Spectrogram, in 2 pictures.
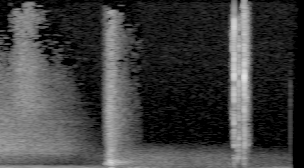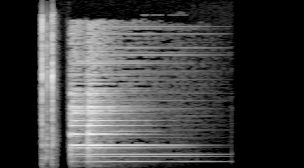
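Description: Sound effects of a subscribe-and-bell animation: the tail of intro music fades with a short hit about a second in, then a couple of mouse-click sounds and a bright notification ding that rings for about a second and a half before fading.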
